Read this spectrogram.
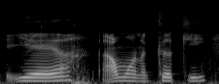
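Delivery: high-pitched imitation of a tearful kid; put-on pitiful whimper; mock crying. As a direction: answer through pretend tears, voice lifted. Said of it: "sitting there crying".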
